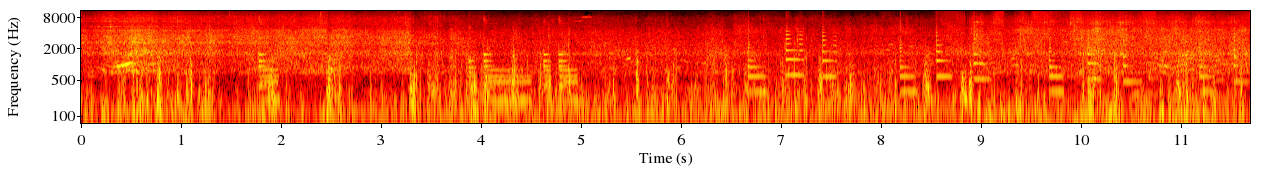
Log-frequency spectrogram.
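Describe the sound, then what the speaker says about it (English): Wind roars steadily into the microphone as a group of cyclists rides north into a headwind on an open road, with bike and road noise and chatter underneath. "whenever we go north, we're going into the wind"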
